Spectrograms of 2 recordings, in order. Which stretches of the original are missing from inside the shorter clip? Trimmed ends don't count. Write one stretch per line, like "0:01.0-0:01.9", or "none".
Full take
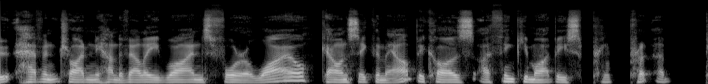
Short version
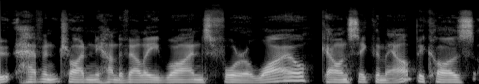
none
